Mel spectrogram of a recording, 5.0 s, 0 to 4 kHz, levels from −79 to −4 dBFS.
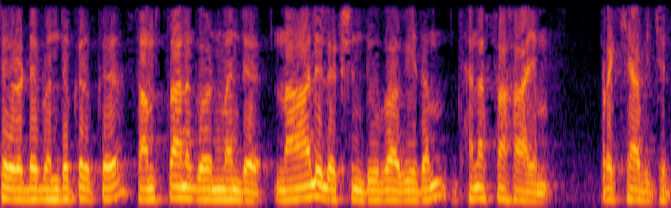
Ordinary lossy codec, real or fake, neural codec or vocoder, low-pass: none; real; none; 3.6 kHz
